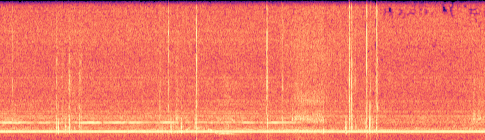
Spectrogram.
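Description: Faint clicks and light scrapes of a small kitchen knife trimming the rib edges off a star fruit, the loudest pair of clicks a little past the middle, over a steady thin high tone.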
